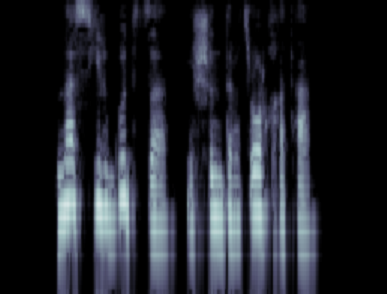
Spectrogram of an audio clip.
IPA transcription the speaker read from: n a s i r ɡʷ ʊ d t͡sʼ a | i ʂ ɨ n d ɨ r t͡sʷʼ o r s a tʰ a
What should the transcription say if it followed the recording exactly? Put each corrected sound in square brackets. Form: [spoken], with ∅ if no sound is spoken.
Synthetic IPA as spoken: n a s i r ɡʷ ʊ d t͡sʼ a | i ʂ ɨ n d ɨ r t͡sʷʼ o r [χ] a tʰ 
